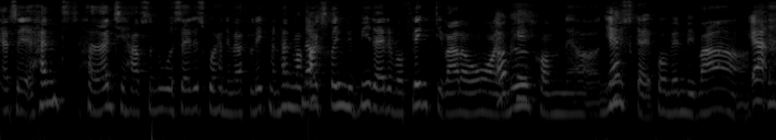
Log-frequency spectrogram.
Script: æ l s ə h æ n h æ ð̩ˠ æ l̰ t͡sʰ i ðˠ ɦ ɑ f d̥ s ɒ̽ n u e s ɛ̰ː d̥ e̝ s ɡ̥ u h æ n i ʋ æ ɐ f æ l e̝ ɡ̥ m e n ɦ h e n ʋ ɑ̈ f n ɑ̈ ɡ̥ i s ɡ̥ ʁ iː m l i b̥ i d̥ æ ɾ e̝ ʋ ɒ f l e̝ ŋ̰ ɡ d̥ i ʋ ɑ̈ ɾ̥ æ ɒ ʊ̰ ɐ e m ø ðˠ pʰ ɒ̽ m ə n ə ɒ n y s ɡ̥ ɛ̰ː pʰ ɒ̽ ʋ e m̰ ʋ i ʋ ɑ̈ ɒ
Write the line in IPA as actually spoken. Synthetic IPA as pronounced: æ l s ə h æ n h æ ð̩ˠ æ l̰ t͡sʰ i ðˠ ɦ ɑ f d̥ s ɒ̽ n u e s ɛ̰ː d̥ e̝ s ɡ̥ u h æ n i ʋ æ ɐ f æ l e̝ ɡ̥ m e n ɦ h æ n ʋ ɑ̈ f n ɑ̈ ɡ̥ i s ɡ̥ ʁ iː m l i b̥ i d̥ æ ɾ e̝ ʋ ɒ f l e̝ ŋ̰ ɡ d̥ i ʋ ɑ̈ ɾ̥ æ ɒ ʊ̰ ɐ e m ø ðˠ kʰ ɒ̽ m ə n ə ɒ n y s ɡ̥ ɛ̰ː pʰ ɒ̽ ʋ e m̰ ʋ i ʋ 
